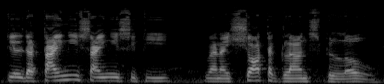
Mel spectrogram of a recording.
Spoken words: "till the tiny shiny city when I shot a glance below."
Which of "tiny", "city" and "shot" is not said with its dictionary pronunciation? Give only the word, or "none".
none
